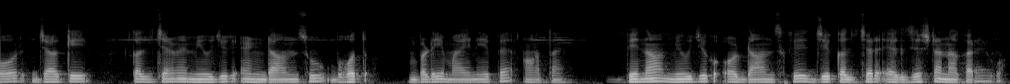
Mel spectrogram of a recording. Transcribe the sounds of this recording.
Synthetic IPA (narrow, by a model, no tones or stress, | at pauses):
ɔːɾd͡ʒaːke | kəlt͡ʃəɾmẽmjuːd͡ʒɪkɛ̰̃ːɳɖɖãːnsubɔːt̪ | bəɽemaːɪnepeãːt̪aɦɛ̃ː | bɪnamjuːd͡ʒɪkɔːɾɖãːnsked͡ʒeːkəlt͡ʃəɾeːkd͡ʒɪsʈnakəɾaeːɡo̰ː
